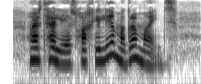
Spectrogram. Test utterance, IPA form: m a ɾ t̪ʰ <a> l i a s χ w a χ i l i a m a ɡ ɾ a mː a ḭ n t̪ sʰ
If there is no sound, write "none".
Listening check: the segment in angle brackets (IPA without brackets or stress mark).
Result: a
